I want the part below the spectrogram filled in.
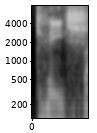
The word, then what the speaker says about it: Quiche: Quiche. Like the actual food.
